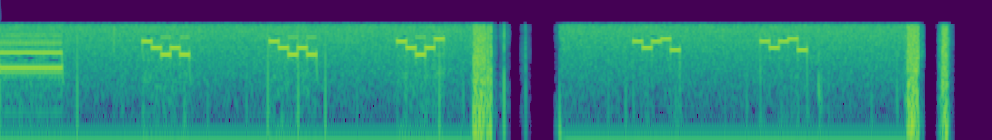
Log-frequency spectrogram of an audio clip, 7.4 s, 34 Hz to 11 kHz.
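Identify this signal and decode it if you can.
Five-tone selective call (ZVEI), heard as quick runs of five tones, tones of about 70 ms. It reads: 85252 85252 85259 85894 85894
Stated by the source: ZVEI five-tone call 85894 received by SDR, channel 496.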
